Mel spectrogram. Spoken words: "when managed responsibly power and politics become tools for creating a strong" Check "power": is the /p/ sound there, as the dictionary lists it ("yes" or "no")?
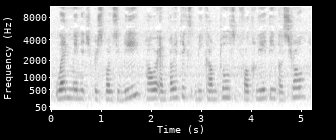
yes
